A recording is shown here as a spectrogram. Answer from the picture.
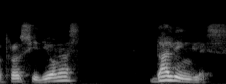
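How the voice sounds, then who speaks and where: The speaker has a French accent. The intonation is lively. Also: man. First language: French (speaking Spanish). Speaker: author, philosopher. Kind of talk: book presentation talk.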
